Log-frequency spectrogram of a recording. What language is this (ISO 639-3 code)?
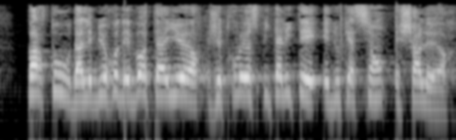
fra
